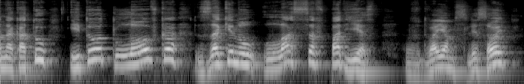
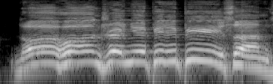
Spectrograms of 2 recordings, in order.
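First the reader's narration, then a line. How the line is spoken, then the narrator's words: Roaring. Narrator (Russian): взревел Карабас, увидев знакомый весьма корявый почерк родственника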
